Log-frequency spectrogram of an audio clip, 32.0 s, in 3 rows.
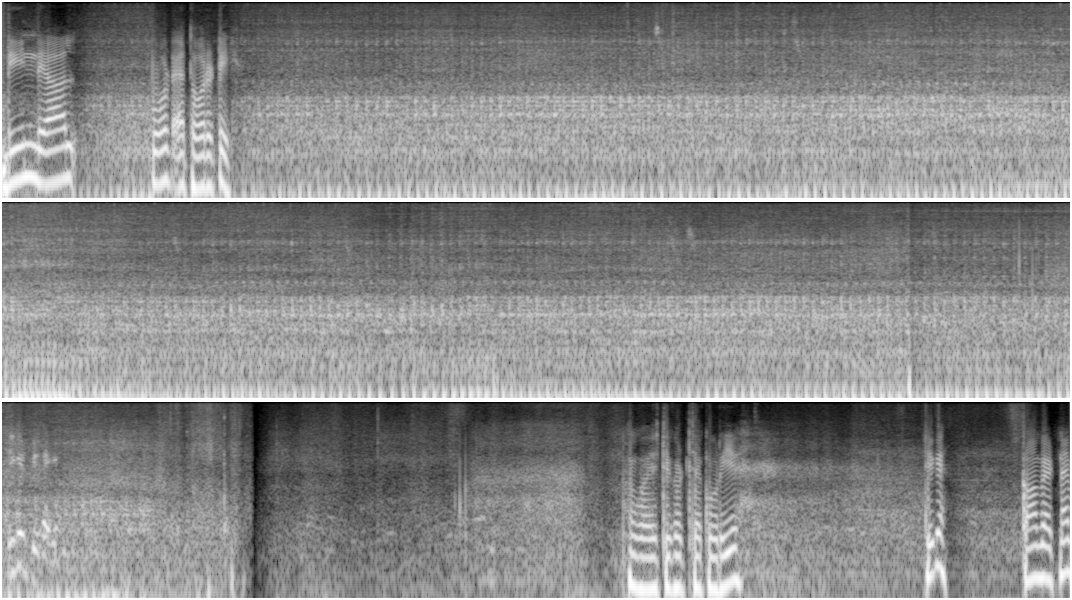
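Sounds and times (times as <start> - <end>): motorcycle engine idling: 0.0 - 23.2.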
